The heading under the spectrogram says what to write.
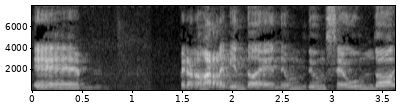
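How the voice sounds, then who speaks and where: A woman speaks fairly quickly in a bright, sharp tone. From Argentina, Pilar (Buenos Aires province). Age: 30s. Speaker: feminist politician and government official. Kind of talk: radio interview. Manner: halting, many fillers and repetitions.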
